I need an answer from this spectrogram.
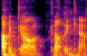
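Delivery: mock emotion catching in throat, voice breaking off. Retelling a viral clip about The Undertaker: imitating Vince McMahon choked up. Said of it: "he's all choked up and he's like".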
